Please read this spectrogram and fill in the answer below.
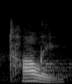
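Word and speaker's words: Tolle: his name is pronounced Tolly he said it rhymes with trolley that's what they told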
